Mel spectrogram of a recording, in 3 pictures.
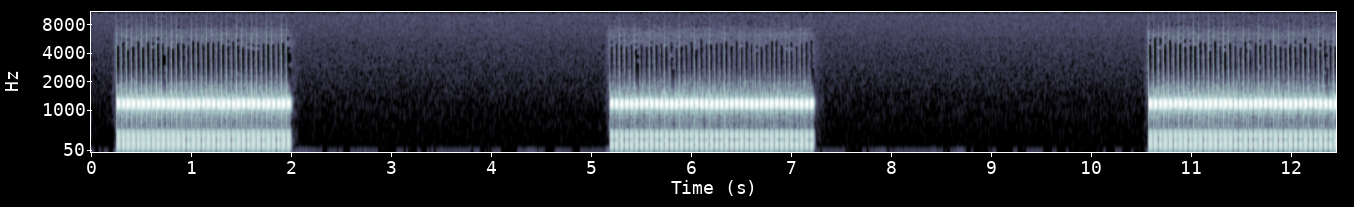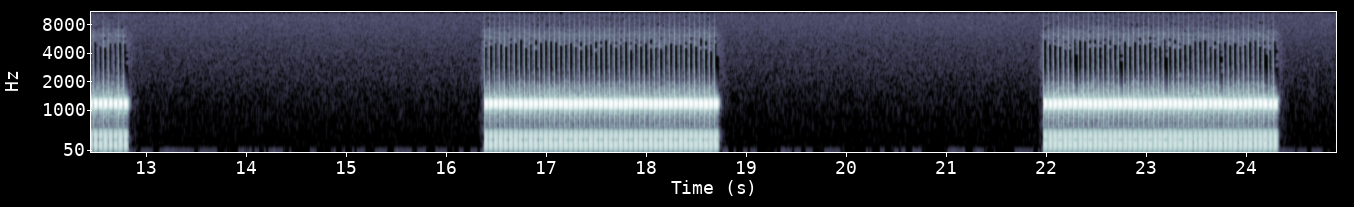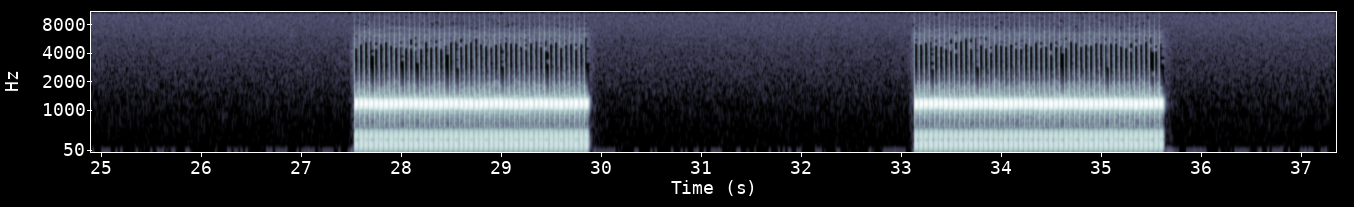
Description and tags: Vintage Telephone
telephone sound effect. sounds like an old office phone.
business, cell, dial, noise, phone, retro, ring, sound, talk, telephone, tone, vintage, voice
